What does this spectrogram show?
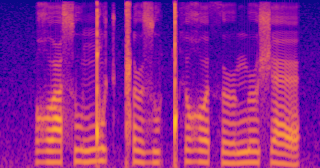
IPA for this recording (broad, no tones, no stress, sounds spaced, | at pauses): ʁʷ ɑ s u ŋ͡ǃ u t͡ʃ ǁ ə˞ z u ǃʰ ɪ ʁʷ æ θ ə˞ ŋ ə˞ ʃ æ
